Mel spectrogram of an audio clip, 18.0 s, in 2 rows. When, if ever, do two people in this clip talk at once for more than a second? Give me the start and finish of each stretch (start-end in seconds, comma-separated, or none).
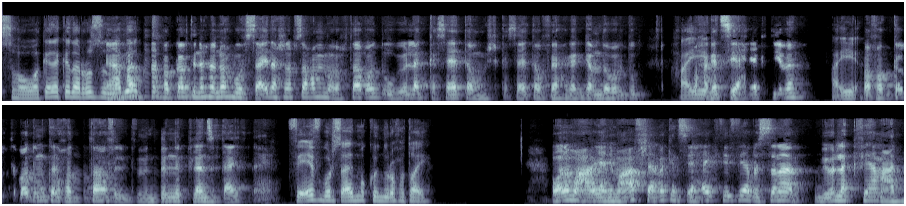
none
